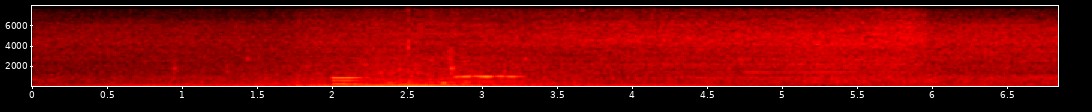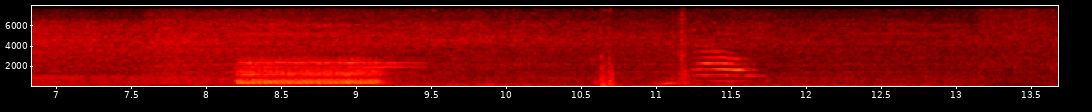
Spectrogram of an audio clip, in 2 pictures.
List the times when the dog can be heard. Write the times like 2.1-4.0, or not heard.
not heard.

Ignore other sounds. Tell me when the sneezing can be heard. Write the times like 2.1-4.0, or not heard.
not heard.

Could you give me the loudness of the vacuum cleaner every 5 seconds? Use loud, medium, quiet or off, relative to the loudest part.
loud, loud, medium.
